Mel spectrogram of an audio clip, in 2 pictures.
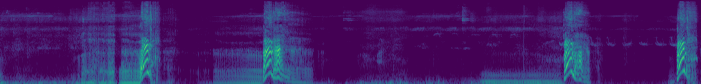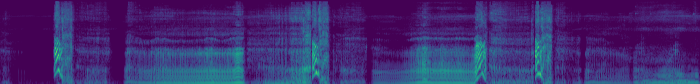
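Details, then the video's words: Angry dog barking in rural Punjab, Pakistan village life: repeated harsh barks about every one to two seconds, mixed with drawn-out, wavering growl-howls between the bursts. "FUNNY DOG BARKING & HOWLING"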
